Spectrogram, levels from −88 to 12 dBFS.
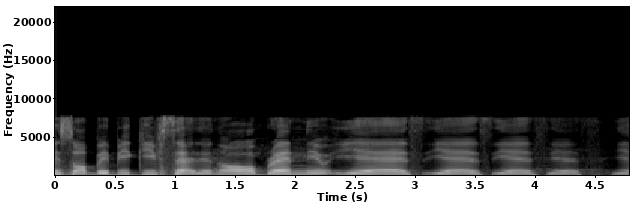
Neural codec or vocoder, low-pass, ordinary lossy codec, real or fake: none; none; none; real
